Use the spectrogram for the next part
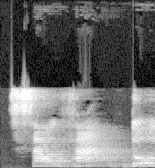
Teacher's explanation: O dor é o mais forte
